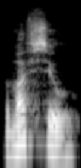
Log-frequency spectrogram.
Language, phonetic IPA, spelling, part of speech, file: Russian, [vɐfˈsʲu], вовсю, adverb, Ru-вовсю.ogg
- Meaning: as much or strongly as one can, to one's utmost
